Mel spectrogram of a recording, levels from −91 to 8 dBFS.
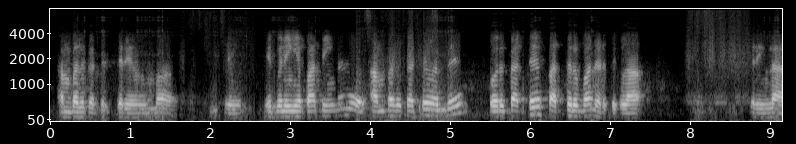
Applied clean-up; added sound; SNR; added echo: neural separator model SepFormer DNS4.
